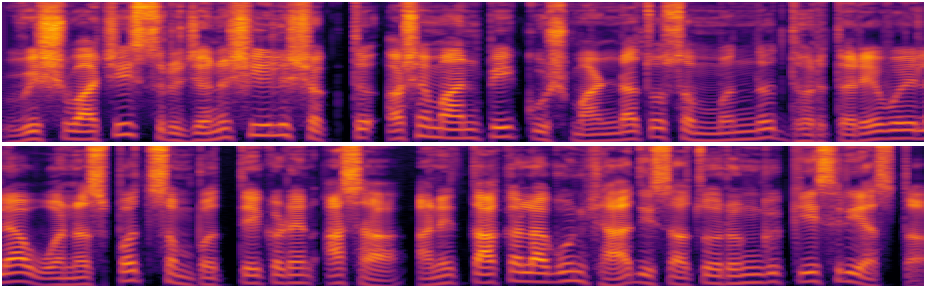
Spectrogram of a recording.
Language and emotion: Goan Konkani, neutral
